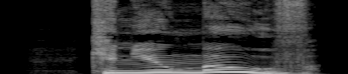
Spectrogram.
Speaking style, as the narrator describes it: I shouted

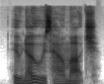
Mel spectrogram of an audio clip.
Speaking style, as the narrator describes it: he said

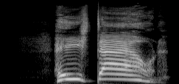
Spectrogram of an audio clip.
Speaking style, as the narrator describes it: shouted a man

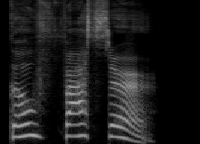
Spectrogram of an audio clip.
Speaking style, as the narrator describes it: shouted Jeremiah

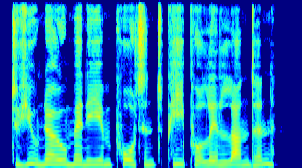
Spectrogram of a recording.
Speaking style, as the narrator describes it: asked nervously

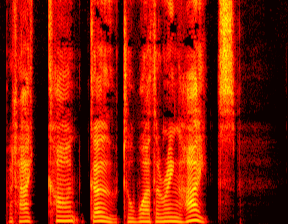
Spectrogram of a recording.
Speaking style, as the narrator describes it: Kathy whispered

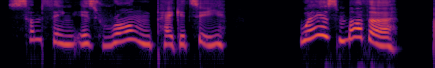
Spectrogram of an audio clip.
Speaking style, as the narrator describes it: cried

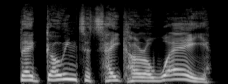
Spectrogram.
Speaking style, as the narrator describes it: D'Artagnan cried to Planchet

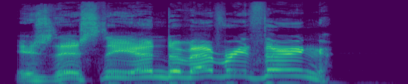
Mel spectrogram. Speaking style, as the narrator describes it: cried Ahab

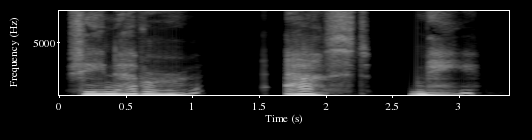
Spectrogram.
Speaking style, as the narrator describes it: he said quietly

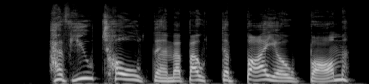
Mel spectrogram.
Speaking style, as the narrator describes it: She asked Artemis angrily

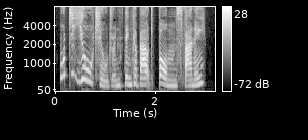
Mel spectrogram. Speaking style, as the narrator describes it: Linda said crossly

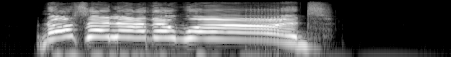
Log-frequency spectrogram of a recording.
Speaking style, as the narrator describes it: shouted Miss Trunchbull

